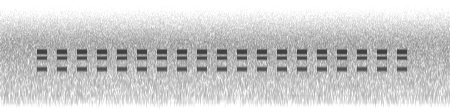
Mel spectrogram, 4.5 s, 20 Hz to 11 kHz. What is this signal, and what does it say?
Telephone call progress tone (North American plan), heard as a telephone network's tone, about 1400, 2050, 2450, 2600 Hz, 0.1 s on and 0.1 s off, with phone line noise. Off-hook warning tone.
